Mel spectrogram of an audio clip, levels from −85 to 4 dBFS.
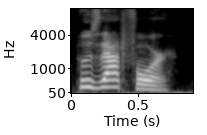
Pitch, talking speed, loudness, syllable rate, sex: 230 Hz, 195 wpm, -17 LUFS, 4.4 syllables/s, female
